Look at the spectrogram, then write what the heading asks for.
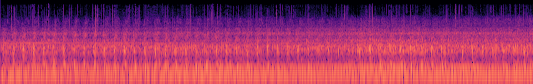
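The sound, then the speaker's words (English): The Scarecrow's getaway helicopter in a Batman radio drama: a loud low droning engine hum overlaid with rapid, even rotor pulses that continue unchanged throughout, with no voices. “But our helicopter is waiting.”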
